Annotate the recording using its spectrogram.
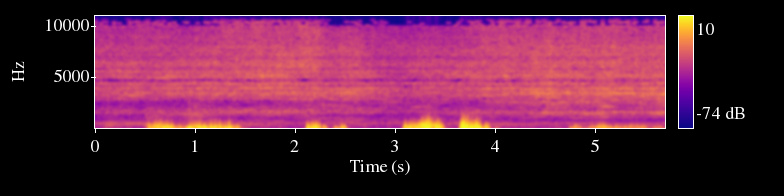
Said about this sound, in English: We've got construction next to us, which you may or may not be able to hear. It's been going on since about 6:30, and it just seems to be endless circular saws hammering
